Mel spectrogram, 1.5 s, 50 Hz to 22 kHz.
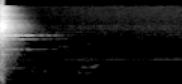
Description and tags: Sword Clash (51)
This sound was recorded with an iPod touch (5th gen)
The sound you hear is actually just a couple of large kitchen spatulas clashing together
ding, clang, struck, iPod, ting, ringing, clashing, hit, slash, metal, ring, strike, metal-on-metal, stainless, clash, knife, clanging, sword, clank, slashing, impact, swords, steel, ping, metallic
